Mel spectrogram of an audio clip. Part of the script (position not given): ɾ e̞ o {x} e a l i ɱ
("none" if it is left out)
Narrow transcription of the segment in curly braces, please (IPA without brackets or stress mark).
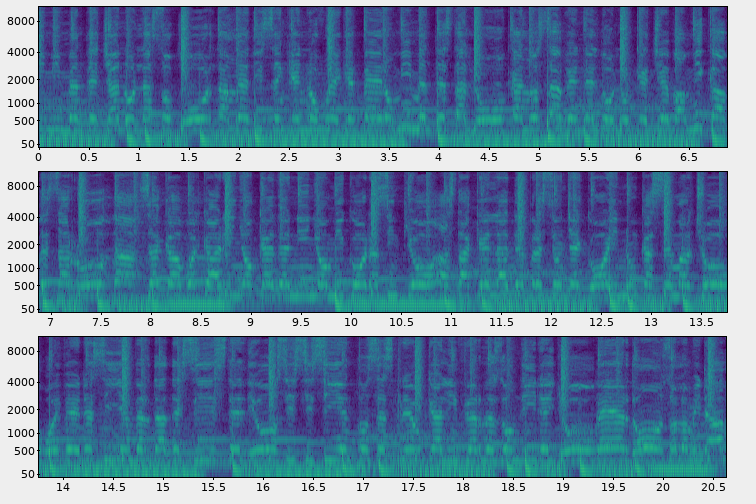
k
